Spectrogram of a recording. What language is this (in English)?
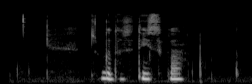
Chinese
